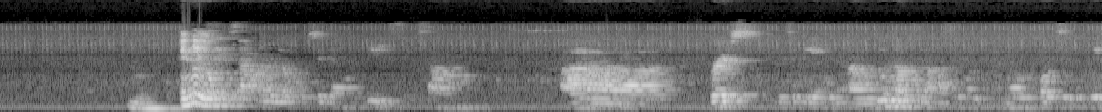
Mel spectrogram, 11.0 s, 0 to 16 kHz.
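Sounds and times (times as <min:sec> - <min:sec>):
man saying uhh: 0:01.3 - 0:01.6.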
